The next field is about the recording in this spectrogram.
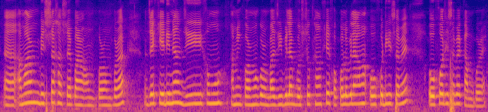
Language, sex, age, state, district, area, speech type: Assamese, female, 45-60, Assam, Sivasagar, rural, spontaneous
